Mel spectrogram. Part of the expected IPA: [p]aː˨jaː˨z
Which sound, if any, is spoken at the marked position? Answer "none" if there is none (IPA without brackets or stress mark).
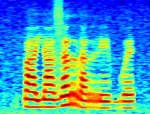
p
